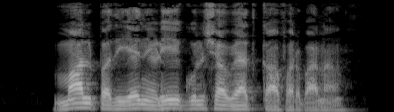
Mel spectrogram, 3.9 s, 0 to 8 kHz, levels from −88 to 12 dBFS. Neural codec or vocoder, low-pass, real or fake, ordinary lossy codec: none; 7.2 kHz; real; MP3, 64 kbps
